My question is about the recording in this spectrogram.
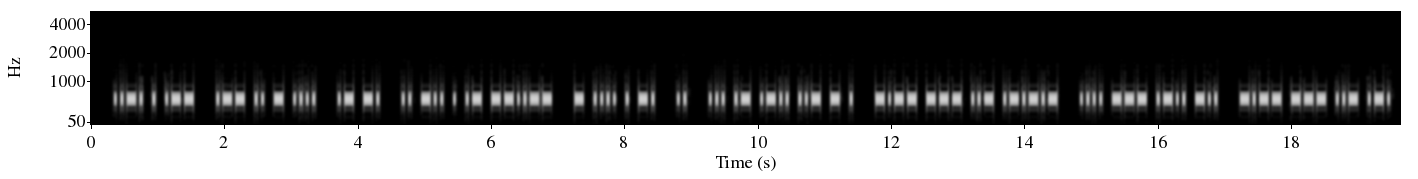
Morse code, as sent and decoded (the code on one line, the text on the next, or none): ..-. .-- / .-- .. - .... / .- -. / .. -.. .- --..-- / - .... -. / .. / ... .- .-.. ..- - . / -.-- --- ..- .-.-.- / .... --- .-.. -.. / -.-- --- ..- .-.
FEW WITH AN IDEA, THEN I SALUTE YOU. HOLD YOUR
